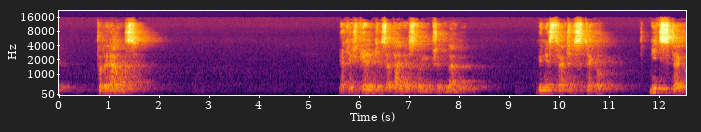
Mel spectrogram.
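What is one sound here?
An elderly man speaks slowly and solemnly into a microphone, in a reverberant hall, with long pauses.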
